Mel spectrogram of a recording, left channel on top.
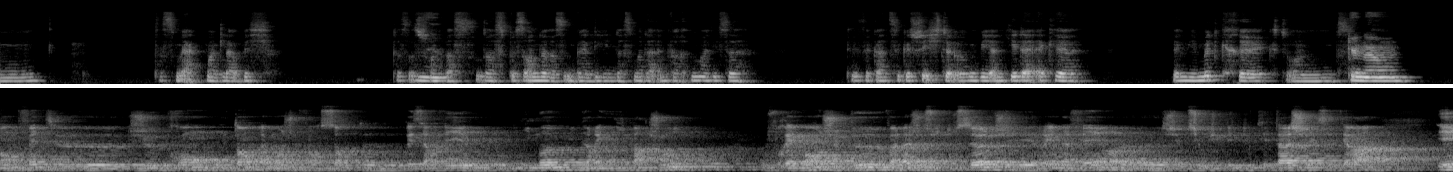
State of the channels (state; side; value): different; both; correlation 0.00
